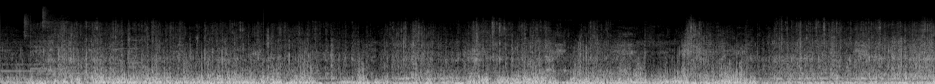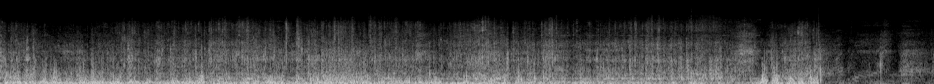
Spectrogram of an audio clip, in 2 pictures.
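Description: Wind buffeting the action-camera microphone and a Giant Reign enduro mountain bike's tyres and frame rattling over a rough dirt trail at speed, with many small knocks and clicks. The noise cuts off suddenly near the end as the bike comes to a stop.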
